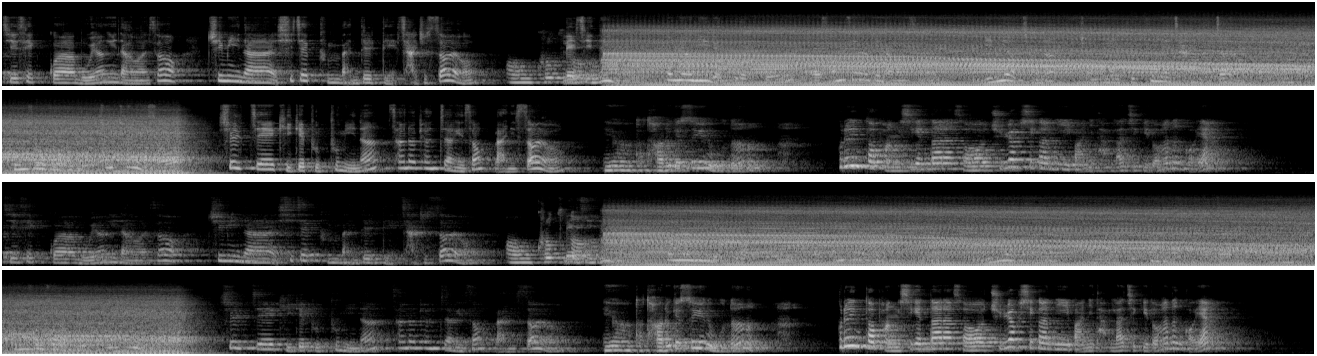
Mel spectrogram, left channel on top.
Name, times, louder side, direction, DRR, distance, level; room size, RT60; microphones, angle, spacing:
voice 1, 0.0-1.7 2.1-4.8 5.6-6.2 6.6-9.4 9.8-12.5 13.2-18.8, left 5 dB, 70° left, 12 dB, 0.4 m, -27 dB
voice 2, 5.0-6.0 12.7-13.1 13.5-14.0 19.1-21.0 21.5-25.3, right 2 dB, 60° right, 6 dB, 0.8 m, -25 dB
sound 1, 6.0-14.9, left 2 dB, 25° left, 1.2 m, -20 dB
8.9 x 3.8 x 4.1 m, 1.2 s
head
